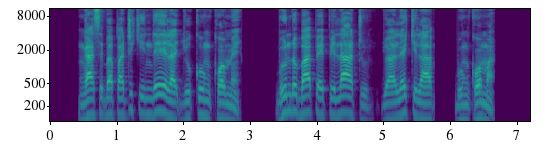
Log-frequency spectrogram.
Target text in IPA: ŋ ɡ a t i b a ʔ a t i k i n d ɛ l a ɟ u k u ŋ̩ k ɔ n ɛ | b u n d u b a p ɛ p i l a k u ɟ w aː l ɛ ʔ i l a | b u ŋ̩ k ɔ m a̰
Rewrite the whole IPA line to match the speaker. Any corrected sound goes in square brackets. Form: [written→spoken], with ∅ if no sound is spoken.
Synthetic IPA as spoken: ŋ ɡ a [t→s] i b a [ʔ→p] a t i k i n d ɛ l a ɟ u k u ŋ̩ k ɔ [n→m] ɛ | b u n d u b a p ɛ p i l a [k→t] u ɟ w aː l ɛ [ʔ→k] i l a | b u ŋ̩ k ɔ m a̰

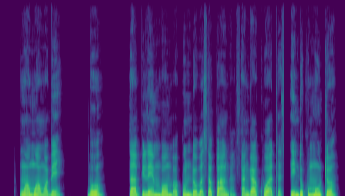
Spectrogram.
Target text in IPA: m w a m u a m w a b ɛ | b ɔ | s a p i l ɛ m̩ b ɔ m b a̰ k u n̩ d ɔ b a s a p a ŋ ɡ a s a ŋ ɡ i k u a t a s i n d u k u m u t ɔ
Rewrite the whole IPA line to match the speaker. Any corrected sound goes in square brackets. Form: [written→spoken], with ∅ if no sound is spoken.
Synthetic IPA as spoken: [m→ŋ] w a m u a m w a b ɛ | b ɔ | s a p i l ɛ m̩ b ɔ m b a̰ k u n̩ d ɔ b a s a p a ŋ ɡ a s a ŋ ɡ [i→a] k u a t a s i n d u k u m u t ɔ

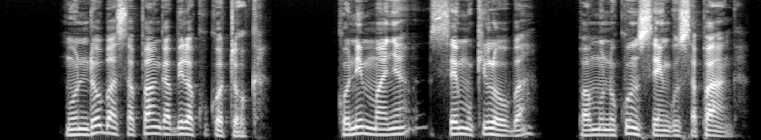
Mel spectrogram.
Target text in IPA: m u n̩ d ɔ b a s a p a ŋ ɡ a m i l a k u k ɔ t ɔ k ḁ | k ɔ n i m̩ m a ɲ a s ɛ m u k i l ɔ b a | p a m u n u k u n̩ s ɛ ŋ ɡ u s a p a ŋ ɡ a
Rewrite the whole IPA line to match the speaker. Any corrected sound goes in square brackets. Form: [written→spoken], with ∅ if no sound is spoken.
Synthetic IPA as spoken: m u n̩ d ɔ b a s a p a ŋ ɡ a [m→b] i l a k u k ɔ t ɔ k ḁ | k ɔ n i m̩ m a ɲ a s ɛ m u k i l ɔ b a | p a m u n u k u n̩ s ɛ ŋ ɡ u s a p a ŋ ɡ a

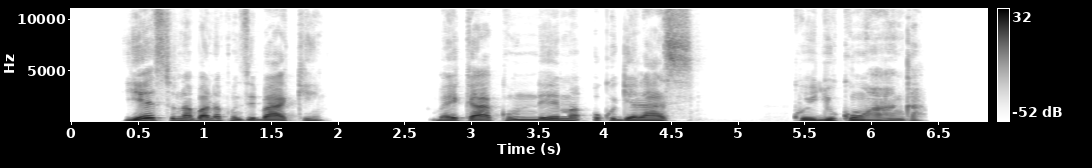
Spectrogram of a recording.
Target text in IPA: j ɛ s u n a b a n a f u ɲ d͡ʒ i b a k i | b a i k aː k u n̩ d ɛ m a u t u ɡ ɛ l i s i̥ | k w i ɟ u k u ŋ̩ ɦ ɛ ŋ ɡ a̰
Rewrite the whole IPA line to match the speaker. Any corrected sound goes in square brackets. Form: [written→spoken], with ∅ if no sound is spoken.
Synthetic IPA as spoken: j ɛ s u n a b a n a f u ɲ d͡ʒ i b a k i | b a i k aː k u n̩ d ɛ m a u [t→k] u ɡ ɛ l [i→a] s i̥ | k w i ɟ u k u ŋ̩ ɦ [ɛ→a] ŋ ɡ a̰

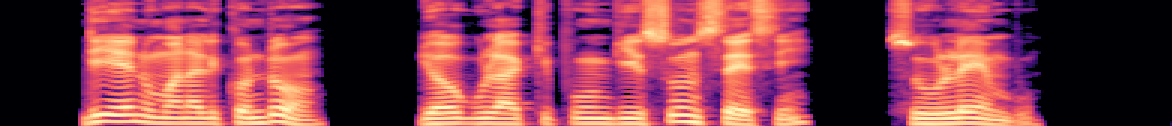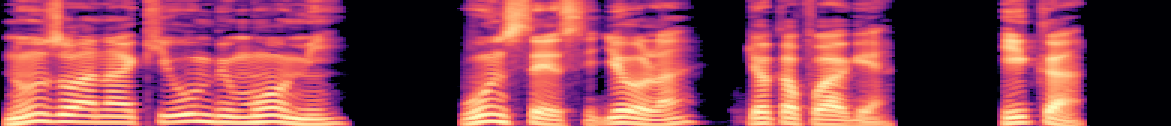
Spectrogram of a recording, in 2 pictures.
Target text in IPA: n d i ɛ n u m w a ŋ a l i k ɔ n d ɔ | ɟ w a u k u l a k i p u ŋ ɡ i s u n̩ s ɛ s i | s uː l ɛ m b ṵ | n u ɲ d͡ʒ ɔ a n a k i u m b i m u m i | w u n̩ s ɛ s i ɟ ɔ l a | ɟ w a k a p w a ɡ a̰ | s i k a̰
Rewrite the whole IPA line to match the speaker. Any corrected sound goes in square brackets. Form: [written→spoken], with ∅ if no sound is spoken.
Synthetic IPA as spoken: n d i ɛ n u m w a [ŋ→n] a l i k ɔ n d ɔ | ɟ w a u [k→ɡ] u l a k i p u ŋ ɡ i s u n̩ s ɛ s i | s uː l ɛ m b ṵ | n u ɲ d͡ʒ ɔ a n a k i u m b i m [u→ɔ] m i | w u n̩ s ɛ s i ɟ ɔ l a | ɟ w a k a p w a ɡ a̰ | [s→h] i k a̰

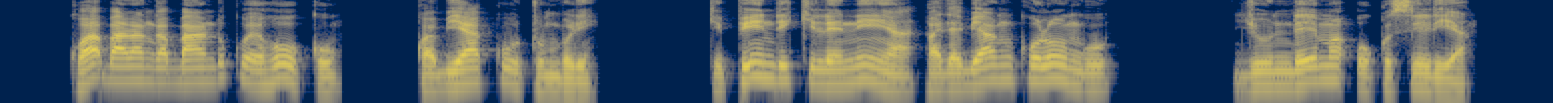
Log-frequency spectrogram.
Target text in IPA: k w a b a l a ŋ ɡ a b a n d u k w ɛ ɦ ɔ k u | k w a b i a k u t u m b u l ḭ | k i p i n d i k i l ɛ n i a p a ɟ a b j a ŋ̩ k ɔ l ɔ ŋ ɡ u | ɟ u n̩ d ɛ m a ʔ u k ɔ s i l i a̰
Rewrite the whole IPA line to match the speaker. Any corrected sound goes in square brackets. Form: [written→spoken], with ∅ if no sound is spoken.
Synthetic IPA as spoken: k w a b a l a ŋ ɡ a b a n d u k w ɛ ɦ ɔ k u | k w a b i a k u t u m b u l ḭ | k i p i n d i k i l ɛ n i a p a ɟ a b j a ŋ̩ k ɔ l ɔ ŋ ɡ u | ɟ u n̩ d ɛ m a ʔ u k [ɔ→u] s i l i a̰

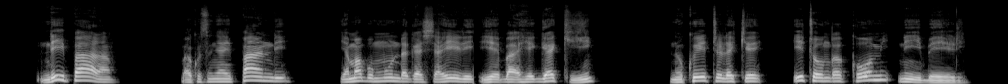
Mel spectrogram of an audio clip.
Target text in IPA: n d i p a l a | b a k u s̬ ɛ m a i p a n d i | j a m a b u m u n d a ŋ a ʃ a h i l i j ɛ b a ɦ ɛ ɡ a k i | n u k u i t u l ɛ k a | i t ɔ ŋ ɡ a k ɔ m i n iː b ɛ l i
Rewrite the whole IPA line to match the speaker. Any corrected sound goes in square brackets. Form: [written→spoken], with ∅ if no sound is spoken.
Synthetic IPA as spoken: n d i p a l a | b a k u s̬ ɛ [m→ɲ] a i p a n d i | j a m a b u m u n d a [ŋ→ɡ] a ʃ a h i l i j ɛ b a ɦ ɛ ɡ a k i | n u k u i t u l ɛ k [a→ɛ] | i t ɔ ŋ ɡ a k ɔ m i n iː b ɛ l i

